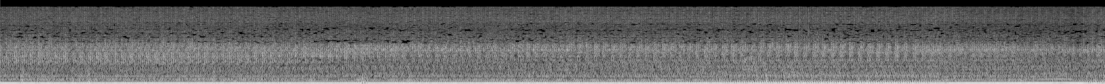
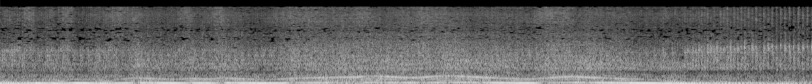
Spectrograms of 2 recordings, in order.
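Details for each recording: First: Toyota HiAce LH11 (1984) diesel with overheating complaint, just started cold, injection pump setting turned fully to maximum: idles too high and harsh with hard uneven clatter; high idle from misadjusted injection pump, to be returned to standard. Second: 1984 Toyota HiAce LH11 with 2L 2,200 cc diesel, after repair for overheating and coolant overflow, injection pump back at standard setting: even diesel clatter at idle, revving smoothly with throttle blips, no knocks or misses; normal idle and revving.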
